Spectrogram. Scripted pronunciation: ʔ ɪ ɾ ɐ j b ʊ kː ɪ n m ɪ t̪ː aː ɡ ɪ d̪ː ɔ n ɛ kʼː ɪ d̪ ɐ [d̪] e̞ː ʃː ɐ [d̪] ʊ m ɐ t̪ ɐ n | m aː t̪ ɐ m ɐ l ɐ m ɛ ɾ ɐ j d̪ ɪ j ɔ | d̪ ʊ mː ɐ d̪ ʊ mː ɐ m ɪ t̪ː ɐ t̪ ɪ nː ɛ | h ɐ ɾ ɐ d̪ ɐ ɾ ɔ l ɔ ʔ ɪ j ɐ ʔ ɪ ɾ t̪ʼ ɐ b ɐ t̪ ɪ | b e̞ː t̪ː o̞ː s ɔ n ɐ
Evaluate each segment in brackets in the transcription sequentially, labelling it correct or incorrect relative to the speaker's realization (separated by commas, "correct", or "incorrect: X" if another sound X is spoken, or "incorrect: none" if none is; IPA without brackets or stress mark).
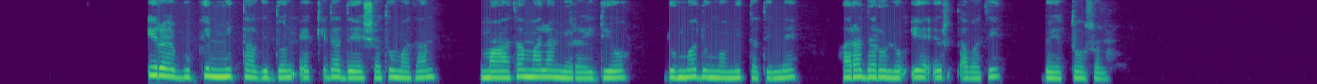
correct, incorrect: t̪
